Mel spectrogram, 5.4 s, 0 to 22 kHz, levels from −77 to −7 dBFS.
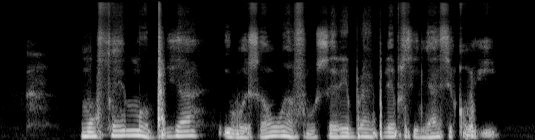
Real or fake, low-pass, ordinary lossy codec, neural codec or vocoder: fake; none; none; autoencoder, 48 kHz, 32 numbers a frame, DAC-VAE, trained on Japanese speech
